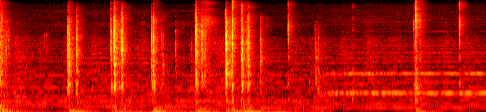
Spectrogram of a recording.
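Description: A colour code is typed on a computer keyboard. Close, brisk key clicks come in irregular clusters, with a few scattered taps after a brief pause.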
